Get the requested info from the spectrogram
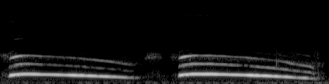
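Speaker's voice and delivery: high, loud hooting owl. A narrator's reading. Narrator hooting like an owl in the dark. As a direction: hoot long and eerie. Ghostly calling in the night.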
